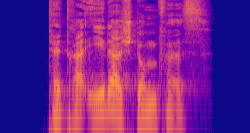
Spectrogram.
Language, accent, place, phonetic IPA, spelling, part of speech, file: German, Germany, Berlin, [tetʁaˈʔeːdɐˌʃtʊmp͡fəs], Tetraederstumpfes, noun, De-Tetraederstumpfes.ogg
- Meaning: genitive singular of Tetraederstumpf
